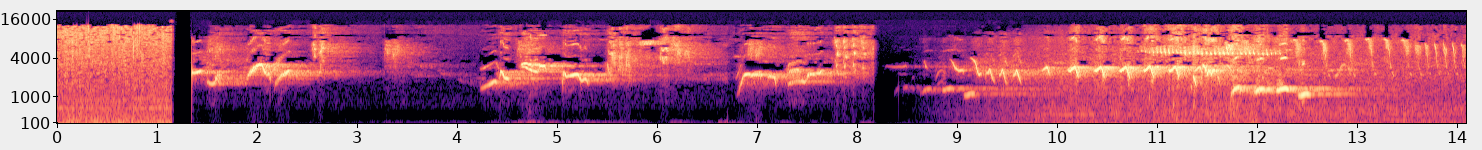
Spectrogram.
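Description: Songbirds singing: short chirping, whistled phrases with silent gaps between them, then from about nine seconds a busier stretch of rapid repeated notes and trills over a faint hiss. A steady hiss at the start cuts off abruptly about a second in.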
